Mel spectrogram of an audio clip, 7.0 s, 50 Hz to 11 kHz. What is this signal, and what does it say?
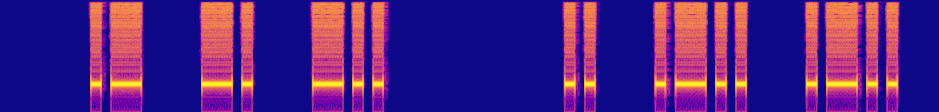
Morse code, heard as a keyed tone, about 16 wpm, spaced as for 11 wpm, 800 Hz. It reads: AND ILL
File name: QSOs / QSOs-mp3s / kc7haa@10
